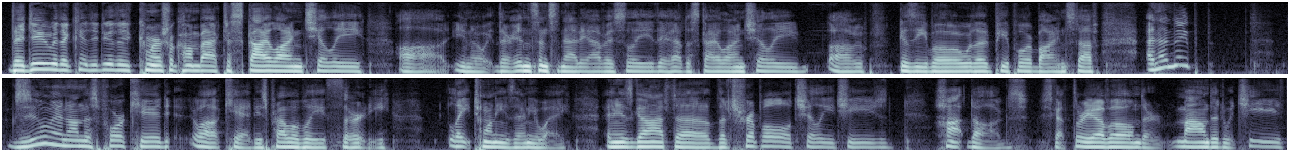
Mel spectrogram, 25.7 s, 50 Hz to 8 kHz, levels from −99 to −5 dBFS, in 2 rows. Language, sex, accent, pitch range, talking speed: English, male, American, 130-175 Hz, 155 wpm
